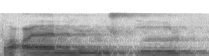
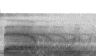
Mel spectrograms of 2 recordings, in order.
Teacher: سین کو سیٹی کی آواز کے ساتھ سختی سے ادا کرتے ہیں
